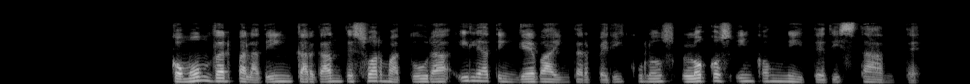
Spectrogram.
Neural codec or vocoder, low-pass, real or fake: none; 7.2 kHz; real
